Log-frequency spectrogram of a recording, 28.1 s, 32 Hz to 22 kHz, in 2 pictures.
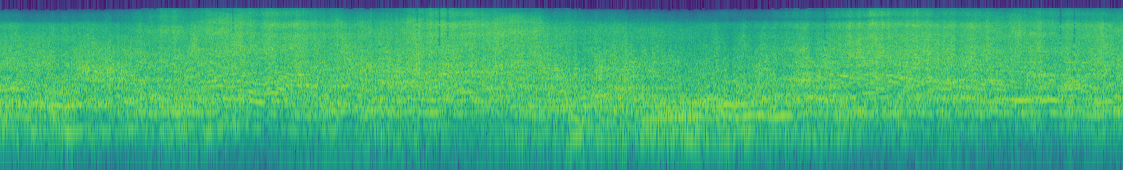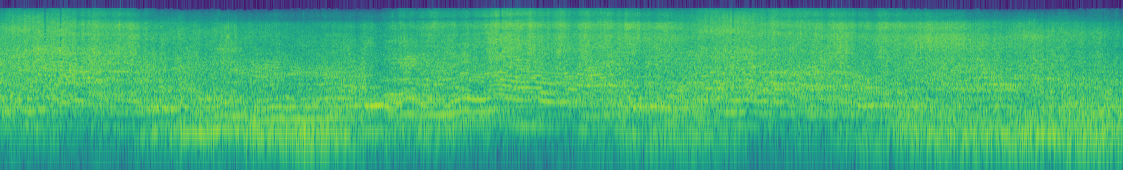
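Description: A field of UMP dirt modified race cars' V8 engines running hard around a dirt oval, loud and steady, their pitch rising and falling as the cars accelerate, lift and pass.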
